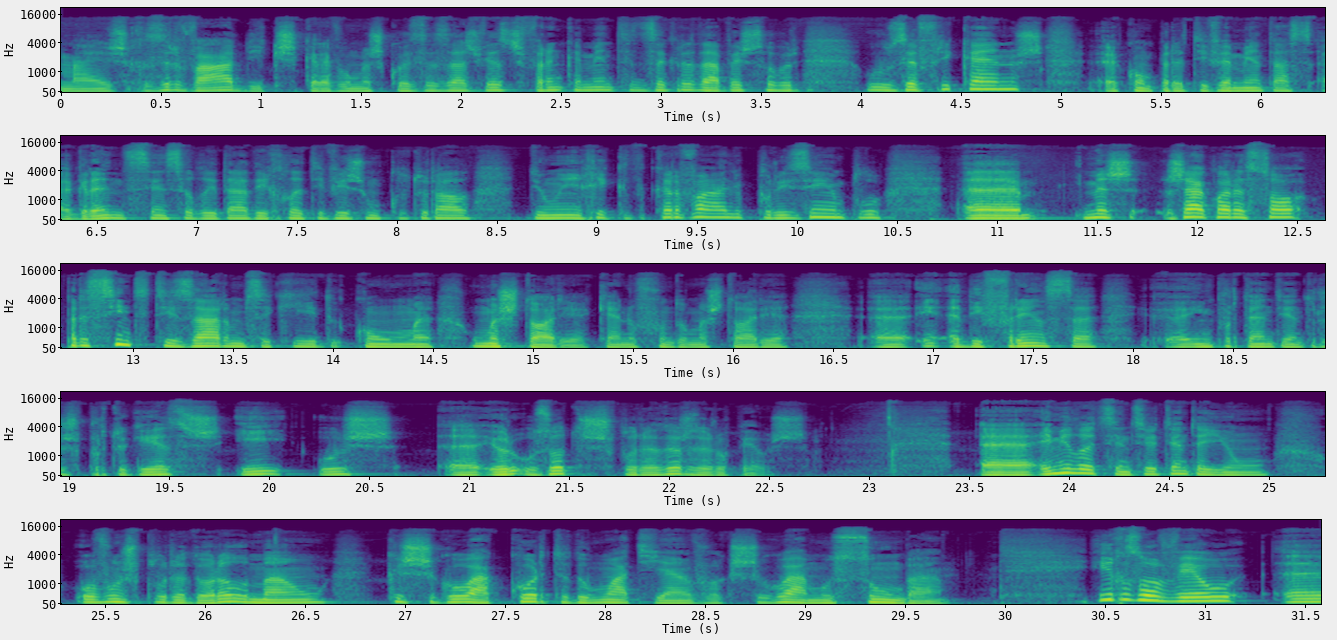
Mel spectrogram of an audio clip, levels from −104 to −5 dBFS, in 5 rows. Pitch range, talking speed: 110-135 Hz, 145 wpm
